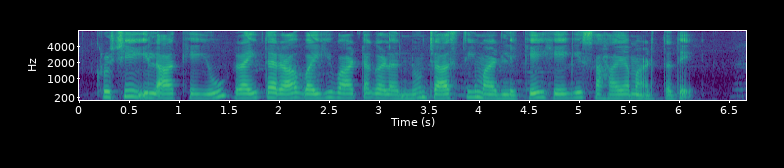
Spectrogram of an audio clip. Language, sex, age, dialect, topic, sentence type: Kannada, female, 41-45, Coastal/Dakshin, agriculture, question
